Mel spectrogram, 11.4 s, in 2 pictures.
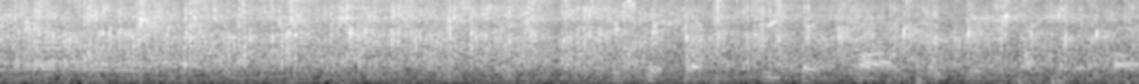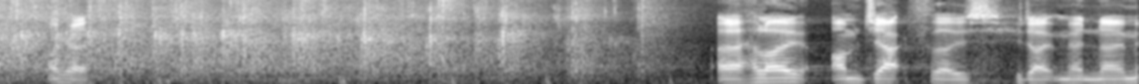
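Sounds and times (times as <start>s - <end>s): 
audience applause: 0.0s - 9.0s
speech: 3.2s - 6.8s, 9.3s - 11.3s.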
